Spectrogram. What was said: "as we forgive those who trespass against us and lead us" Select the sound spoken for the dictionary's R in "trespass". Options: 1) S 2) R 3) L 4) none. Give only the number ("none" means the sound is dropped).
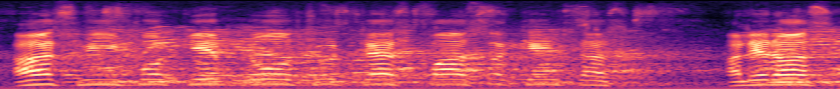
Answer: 4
